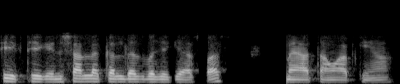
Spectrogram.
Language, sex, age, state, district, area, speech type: Urdu, male, 30-45, Bihar, Purnia, rural, conversation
